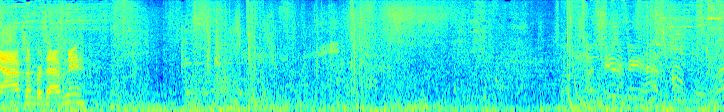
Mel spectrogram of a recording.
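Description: A man speaks with animation, close to a headset microphone.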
